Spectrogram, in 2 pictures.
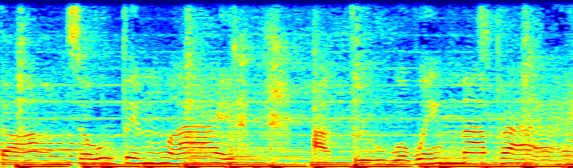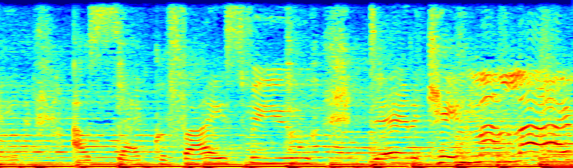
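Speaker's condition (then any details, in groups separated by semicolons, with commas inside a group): No condition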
